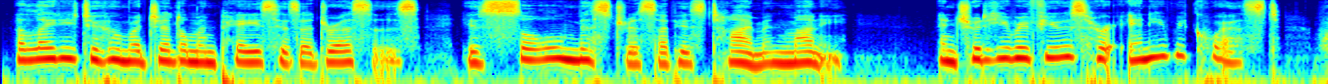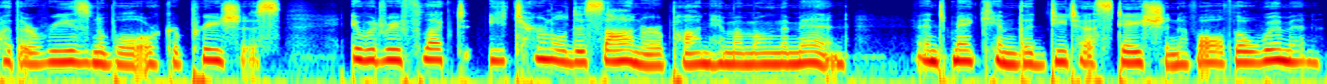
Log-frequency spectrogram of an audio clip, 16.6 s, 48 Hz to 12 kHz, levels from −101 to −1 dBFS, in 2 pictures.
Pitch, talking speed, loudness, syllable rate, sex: 210 Hz, 170 wpm, -19 LUFS, 5.2 syllables/s, female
